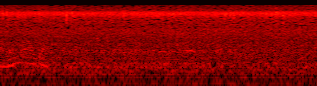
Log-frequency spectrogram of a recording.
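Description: Steady rain falling on an open grass field, a continuous even hiss. Faint distant shouting voices come and go beneath it.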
